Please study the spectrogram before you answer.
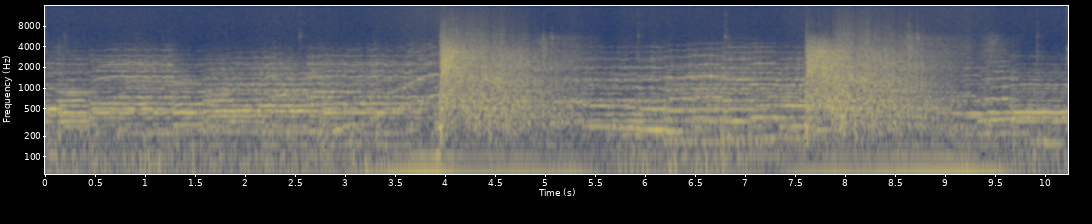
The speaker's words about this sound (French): Deux coups de feu.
